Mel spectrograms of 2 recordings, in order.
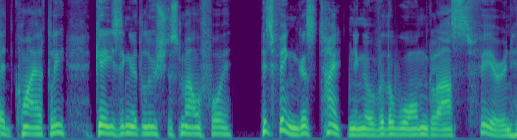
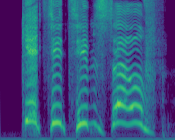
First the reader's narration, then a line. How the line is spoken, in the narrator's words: shrieked Bellatrix on a cackle of mad laughter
